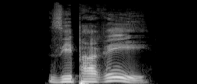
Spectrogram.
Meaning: alternative spelling of Separee
- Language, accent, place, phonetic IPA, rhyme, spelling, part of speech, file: German, Germany, Berlin, [zepaˈʁeː], -eː, Séparée, noun, De-Séparée.ogg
